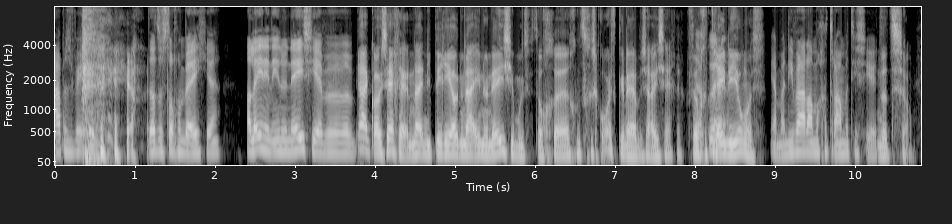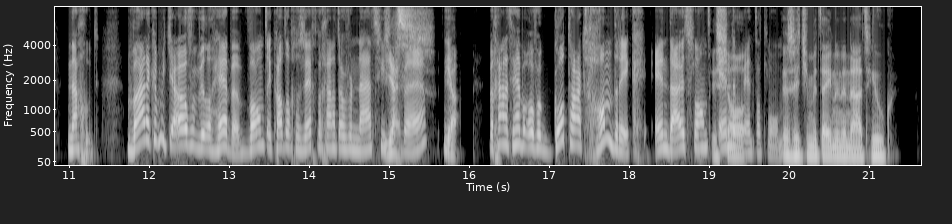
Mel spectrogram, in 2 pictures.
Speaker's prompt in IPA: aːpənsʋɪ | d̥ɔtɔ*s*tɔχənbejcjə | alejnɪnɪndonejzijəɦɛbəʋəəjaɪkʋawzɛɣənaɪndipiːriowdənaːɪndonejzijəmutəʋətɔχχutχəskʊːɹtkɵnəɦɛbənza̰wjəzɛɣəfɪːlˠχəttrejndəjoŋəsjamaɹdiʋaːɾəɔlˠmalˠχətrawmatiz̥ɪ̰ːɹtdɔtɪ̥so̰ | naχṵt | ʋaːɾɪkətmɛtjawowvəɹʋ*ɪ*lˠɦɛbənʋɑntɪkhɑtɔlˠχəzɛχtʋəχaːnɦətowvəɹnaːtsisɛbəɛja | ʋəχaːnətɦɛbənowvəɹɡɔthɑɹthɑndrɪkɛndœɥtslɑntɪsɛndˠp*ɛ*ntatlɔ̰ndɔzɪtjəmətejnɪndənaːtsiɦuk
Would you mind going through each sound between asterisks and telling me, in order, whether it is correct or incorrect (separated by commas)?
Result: correct, correct, correct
